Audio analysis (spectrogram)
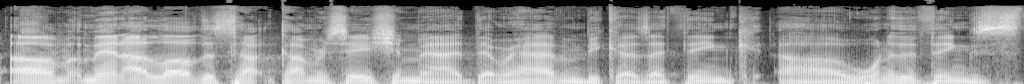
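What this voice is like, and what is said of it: Extra deep low voice. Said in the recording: “I'm extra like deep this morning ... it's kind of early ... sounding good though ... my radio voice going on ... I just sound this way”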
